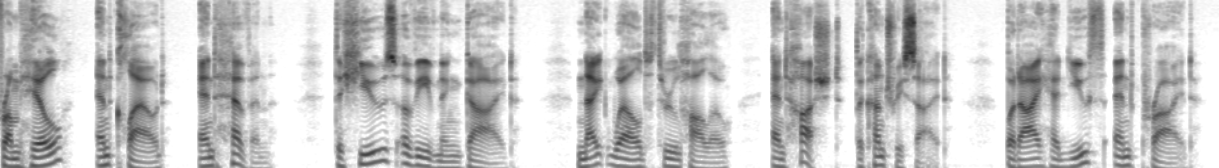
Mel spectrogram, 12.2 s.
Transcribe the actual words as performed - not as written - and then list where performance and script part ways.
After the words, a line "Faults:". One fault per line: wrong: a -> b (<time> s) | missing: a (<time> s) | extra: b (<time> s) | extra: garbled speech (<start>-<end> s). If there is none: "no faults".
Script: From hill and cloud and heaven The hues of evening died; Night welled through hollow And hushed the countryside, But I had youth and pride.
From hill and cloud and heaven The hues of evening died; Night welled through hollow And hushed the countryside, But I had youth and pride.
Faults:
no faults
